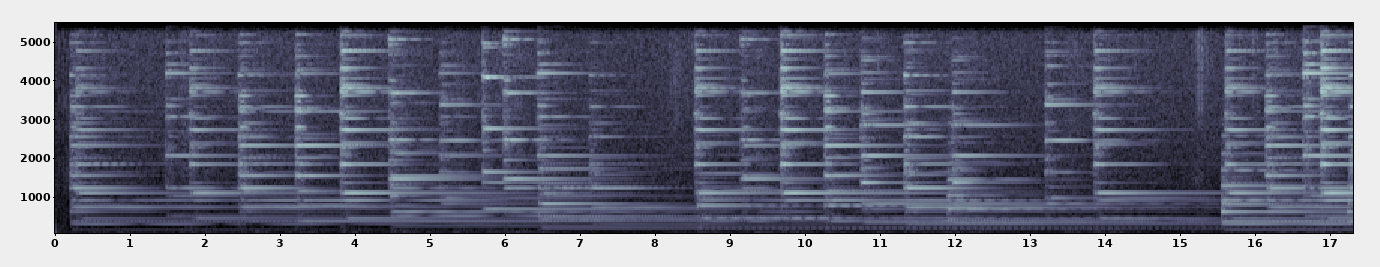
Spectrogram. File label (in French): carillon; Carillon Sainte-Croix 06; Carillon de Saint Amand les Eaux; Françoise Delesalle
